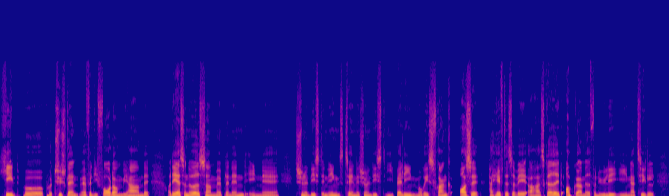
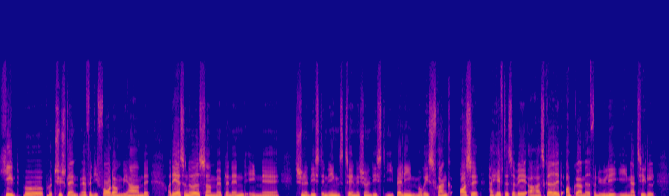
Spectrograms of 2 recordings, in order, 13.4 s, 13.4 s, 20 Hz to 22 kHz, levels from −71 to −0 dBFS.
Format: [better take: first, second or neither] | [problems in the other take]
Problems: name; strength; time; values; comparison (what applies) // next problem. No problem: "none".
first | distortion; slight; 10 dB below the speech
